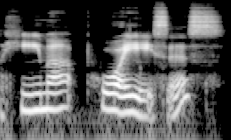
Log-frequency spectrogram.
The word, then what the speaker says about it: hemopoiesis: Now all of these are made in marrow called red bone marrow, and that process is called hemopoiesis. Or you might hear it pronounced hematopoiesis, and that's the process of forming all blood cells, so it comes from your bone marrow.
